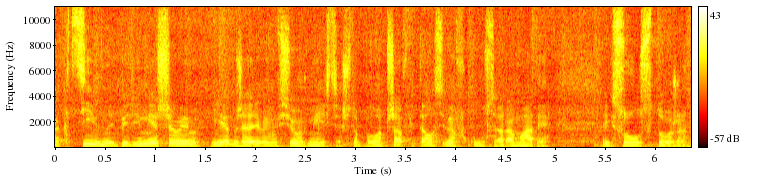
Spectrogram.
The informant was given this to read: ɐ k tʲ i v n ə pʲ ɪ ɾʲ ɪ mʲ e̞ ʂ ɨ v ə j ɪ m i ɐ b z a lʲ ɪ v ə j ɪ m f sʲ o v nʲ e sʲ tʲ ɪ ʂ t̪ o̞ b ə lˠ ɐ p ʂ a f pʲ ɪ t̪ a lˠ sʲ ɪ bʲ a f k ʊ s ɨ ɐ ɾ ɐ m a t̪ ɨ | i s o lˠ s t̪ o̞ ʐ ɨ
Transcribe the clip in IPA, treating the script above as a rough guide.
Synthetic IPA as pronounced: ɐ k tʲ i v n ə pʲ ɪ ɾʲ ɪ mʲ e̞ ʂ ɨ v ə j ɪ m i ɐ b ʐ a ɾʲ ɪ v ə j ɪ m f sʲ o v mʲ e sʲ tʲ ɪ ʂ t̪ o̞ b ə lˠ ɐ p ʂ a f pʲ ɪ t̪ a lˠ sʲ ɪ bʲ a f k u s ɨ ɐ ɾ ɐ m a t̪ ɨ | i s o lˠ s t̪ o̞ ʐ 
